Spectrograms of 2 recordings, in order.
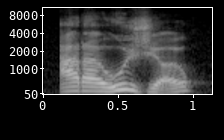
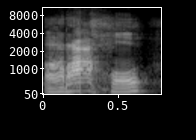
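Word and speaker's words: Araújo: Caitlin Chukagian wins a decision over Vivian Araujo, not Arajo. Very incorrect with that pronunciation.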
